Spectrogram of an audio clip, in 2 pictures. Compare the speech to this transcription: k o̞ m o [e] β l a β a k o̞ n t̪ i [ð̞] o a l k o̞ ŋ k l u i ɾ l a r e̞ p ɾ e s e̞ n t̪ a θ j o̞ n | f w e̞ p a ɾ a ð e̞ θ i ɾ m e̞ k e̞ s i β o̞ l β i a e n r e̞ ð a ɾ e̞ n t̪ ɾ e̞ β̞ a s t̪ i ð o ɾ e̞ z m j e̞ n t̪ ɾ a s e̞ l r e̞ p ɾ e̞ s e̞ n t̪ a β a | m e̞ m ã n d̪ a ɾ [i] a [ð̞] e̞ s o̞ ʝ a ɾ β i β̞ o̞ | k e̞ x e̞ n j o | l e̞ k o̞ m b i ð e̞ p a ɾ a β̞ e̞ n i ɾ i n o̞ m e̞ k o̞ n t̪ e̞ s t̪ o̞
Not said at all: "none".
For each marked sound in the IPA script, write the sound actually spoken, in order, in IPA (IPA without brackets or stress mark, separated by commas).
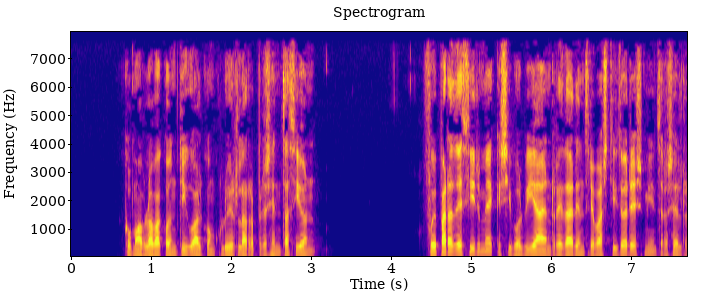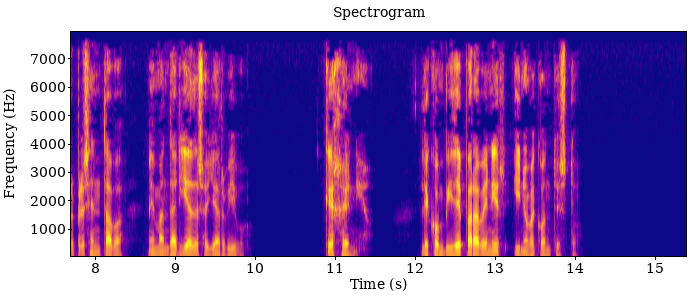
a, ɣ̞, i, ð̞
